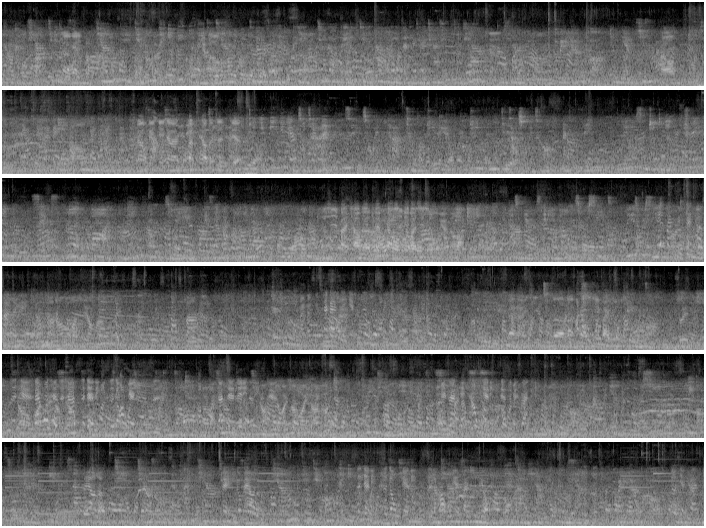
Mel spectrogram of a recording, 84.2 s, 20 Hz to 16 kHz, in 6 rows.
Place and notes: HSR Taichung Station, Taiwan - Ticket counter at the station
Ticket counter at the station, Station message broadcast
Binaural recordings, Sony PCM D100+ Soundman OKM II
